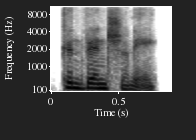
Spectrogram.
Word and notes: conventioneer: Indian

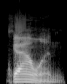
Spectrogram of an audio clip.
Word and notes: gowan: American English

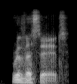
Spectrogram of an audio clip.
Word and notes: revisit: British English

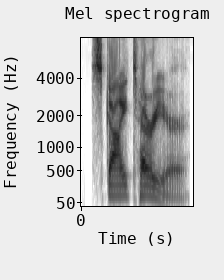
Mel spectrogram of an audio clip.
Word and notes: Skye terrier: American English

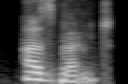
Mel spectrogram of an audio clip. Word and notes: husband: Indian

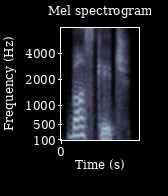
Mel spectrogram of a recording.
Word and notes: boscage: Indian

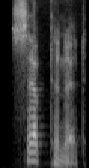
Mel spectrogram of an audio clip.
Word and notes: septenate: American English

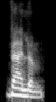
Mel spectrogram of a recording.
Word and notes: vallum: Indian

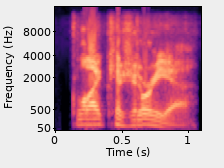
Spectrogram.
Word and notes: glycosuria: American English

